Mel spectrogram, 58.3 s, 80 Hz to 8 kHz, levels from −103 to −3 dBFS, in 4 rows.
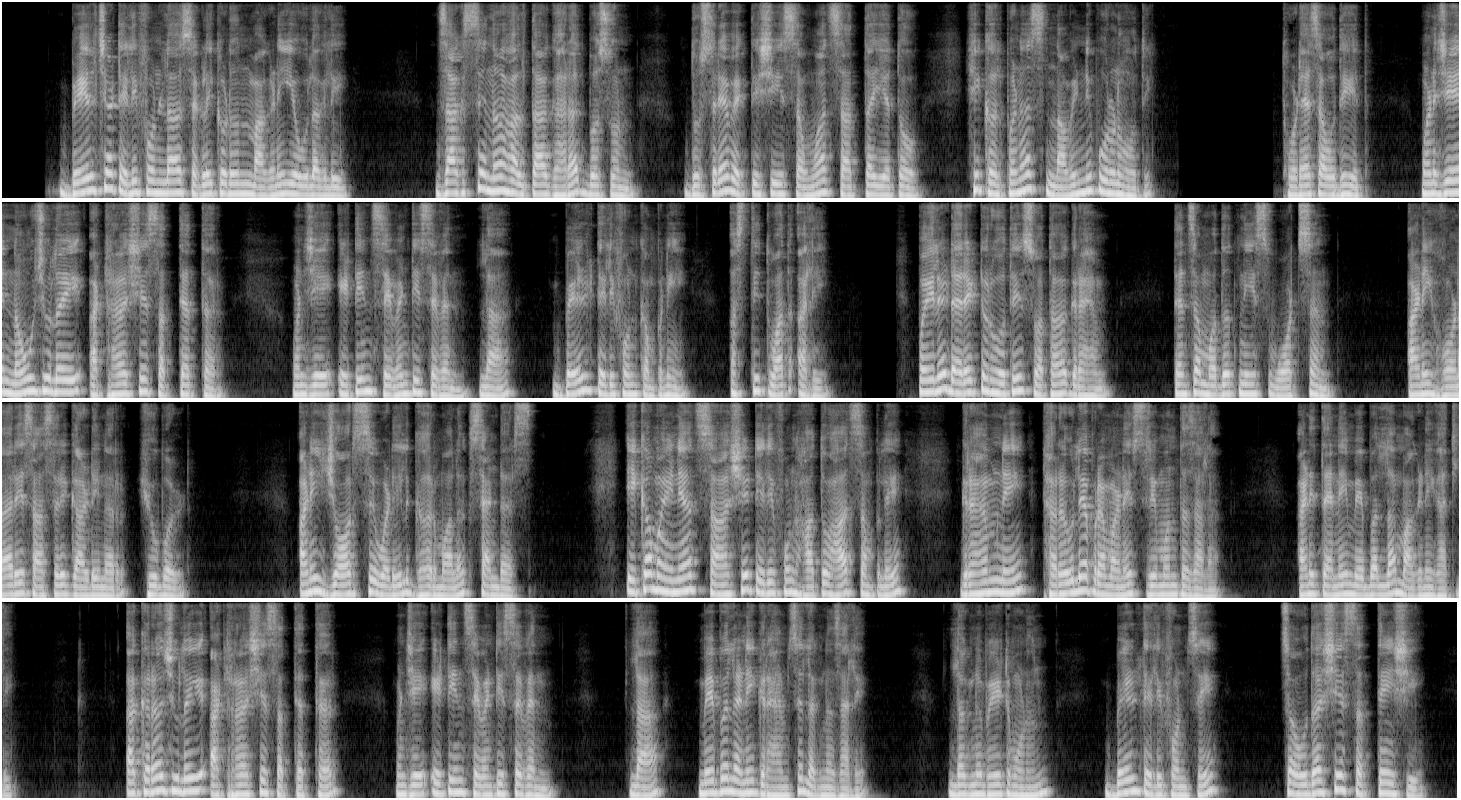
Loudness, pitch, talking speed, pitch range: -20 LUFS, 145 Hz, 90 wpm, 130-165 Hz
